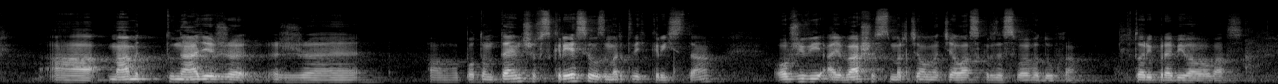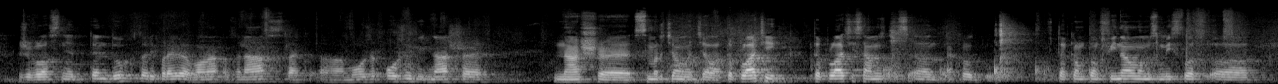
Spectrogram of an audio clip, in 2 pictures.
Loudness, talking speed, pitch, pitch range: -24 LUFS, 130 wpm, 120 Hz, 110-125 Hz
